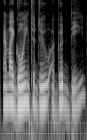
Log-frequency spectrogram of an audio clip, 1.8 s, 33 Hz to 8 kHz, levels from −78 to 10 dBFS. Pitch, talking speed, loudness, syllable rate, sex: 130 Hz, 275 wpm, -16 LUFS, 4.9 syllables/s, male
